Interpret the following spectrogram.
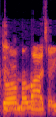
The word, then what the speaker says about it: Dora Milaje: Dora Milaje.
